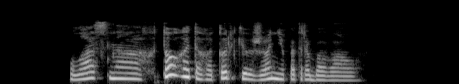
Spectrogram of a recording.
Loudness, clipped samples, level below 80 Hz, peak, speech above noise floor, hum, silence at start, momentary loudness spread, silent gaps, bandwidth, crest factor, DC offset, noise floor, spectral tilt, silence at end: -19 LUFS; under 0.1%; -64 dBFS; -2 dBFS; 68 dB; none; 0.7 s; 12 LU; none; 7.8 kHz; 18 dB; under 0.1%; -87 dBFS; -5 dB/octave; 1 s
